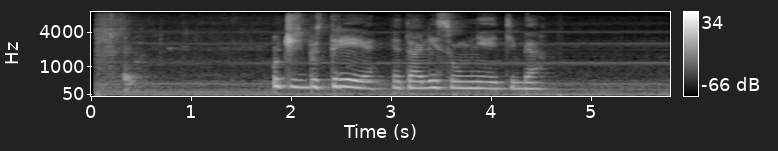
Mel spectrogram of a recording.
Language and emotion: Russian, angry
